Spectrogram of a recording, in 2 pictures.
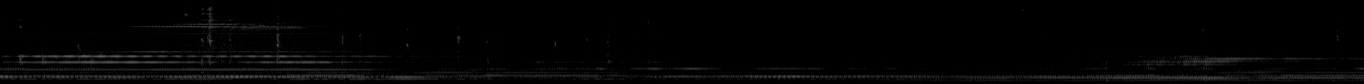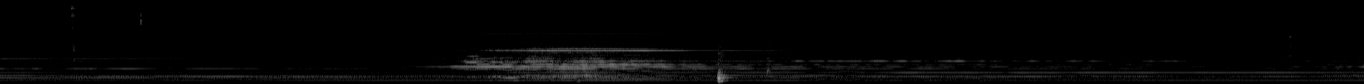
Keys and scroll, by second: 0.0-6.7 typing, 13.0-14.7 typing, 26.2-26.9 typing.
